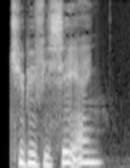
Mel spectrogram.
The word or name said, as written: typificering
